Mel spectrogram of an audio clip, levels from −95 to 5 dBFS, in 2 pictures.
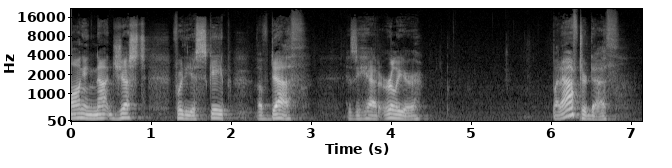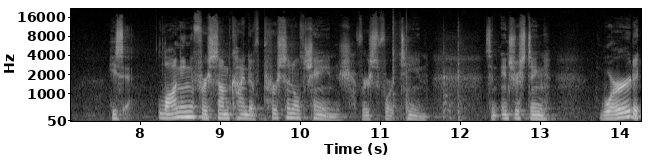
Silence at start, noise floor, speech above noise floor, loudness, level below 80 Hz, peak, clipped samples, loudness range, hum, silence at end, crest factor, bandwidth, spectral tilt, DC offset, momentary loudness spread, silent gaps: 0 s; -61 dBFS; 36 dB; -25 LUFS; -66 dBFS; 0 dBFS; under 0.1%; 7 LU; none; 0 s; 26 dB; over 20 kHz; -4.5 dB/octave; under 0.1%; 20 LU; none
